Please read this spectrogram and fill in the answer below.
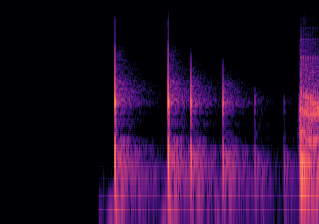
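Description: Sound effects for an animated logo: five short, hollow knocks in quick succession starting nearly a second in, each with a brief ringing tail, timed to cartoon tennis balls popping onto the screen.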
